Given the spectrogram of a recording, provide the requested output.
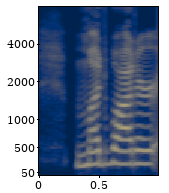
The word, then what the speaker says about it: Mudwtr: Mudwater is spelled Mudwtr.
